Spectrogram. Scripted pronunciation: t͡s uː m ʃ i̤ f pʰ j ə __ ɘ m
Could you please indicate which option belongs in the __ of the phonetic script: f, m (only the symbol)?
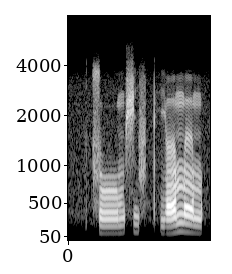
m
